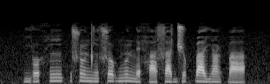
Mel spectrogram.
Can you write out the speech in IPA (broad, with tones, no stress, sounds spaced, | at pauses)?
j o˧ h ĩ˦ | s ũ˦ d ĩ˧ s o˦ b ũ˦˨ n ɛ˨ h a˨ s a˧ d͡ʒ o˦ k͡p a˦˨ j ã˧ k͡p a˨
